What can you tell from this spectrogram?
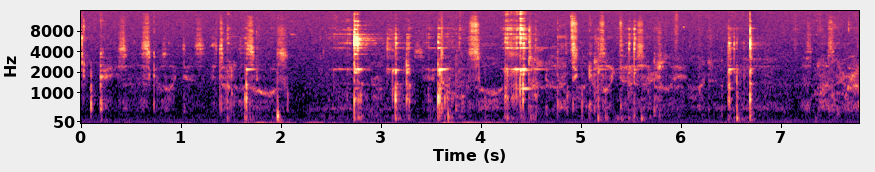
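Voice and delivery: barely audible unvoiced whisper; whispering to himself. Real, not acted. Puzzling out the parts alone, whispering. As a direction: whisper it privately, very softly.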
